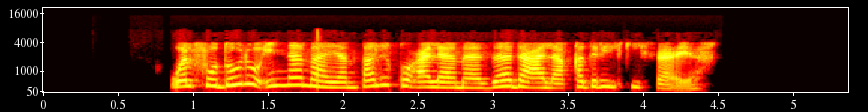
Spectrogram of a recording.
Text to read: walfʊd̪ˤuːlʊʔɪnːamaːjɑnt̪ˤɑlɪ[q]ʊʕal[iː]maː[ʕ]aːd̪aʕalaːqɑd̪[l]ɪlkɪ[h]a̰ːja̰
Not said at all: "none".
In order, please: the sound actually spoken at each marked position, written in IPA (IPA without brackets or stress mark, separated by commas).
q, aː, z, ɾ, f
